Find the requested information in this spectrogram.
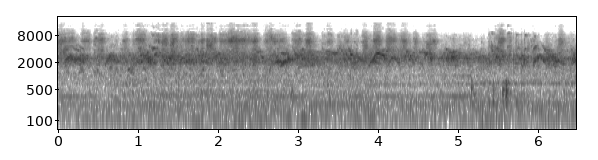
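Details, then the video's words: Family flock of budgerigars keeping up a steady, dense chatter of high chirps and squeaky warbles, a few faint low knocks in the background. "budgies parrots"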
